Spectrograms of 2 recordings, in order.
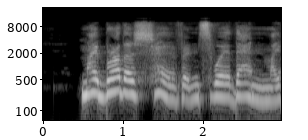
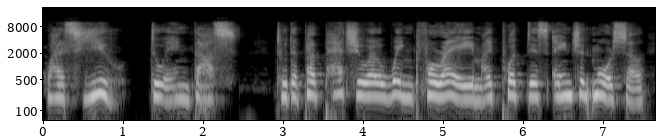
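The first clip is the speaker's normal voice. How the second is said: normal talking voice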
